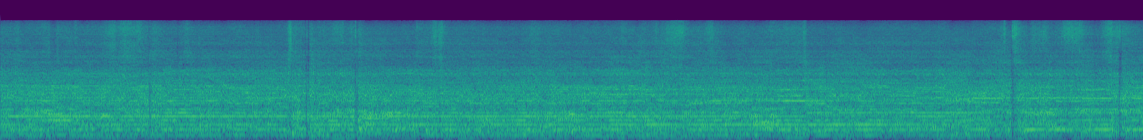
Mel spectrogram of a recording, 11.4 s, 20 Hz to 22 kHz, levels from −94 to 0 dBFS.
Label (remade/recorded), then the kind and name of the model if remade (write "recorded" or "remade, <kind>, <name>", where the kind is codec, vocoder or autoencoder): remade, codec, SNAC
